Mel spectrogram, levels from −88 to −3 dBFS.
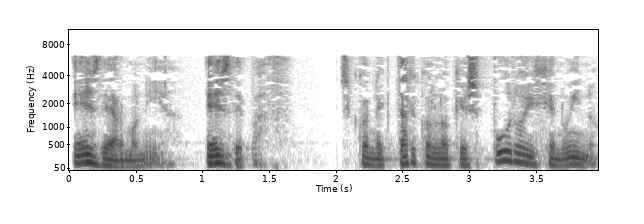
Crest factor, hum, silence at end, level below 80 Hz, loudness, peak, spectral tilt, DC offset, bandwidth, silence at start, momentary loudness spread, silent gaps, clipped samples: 20 dB; none; 0 s; -62 dBFS; -31 LUFS; -10 dBFS; -5 dB/octave; under 0.1%; 6.6 kHz; 0 s; 15 LU; none; under 0.1%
